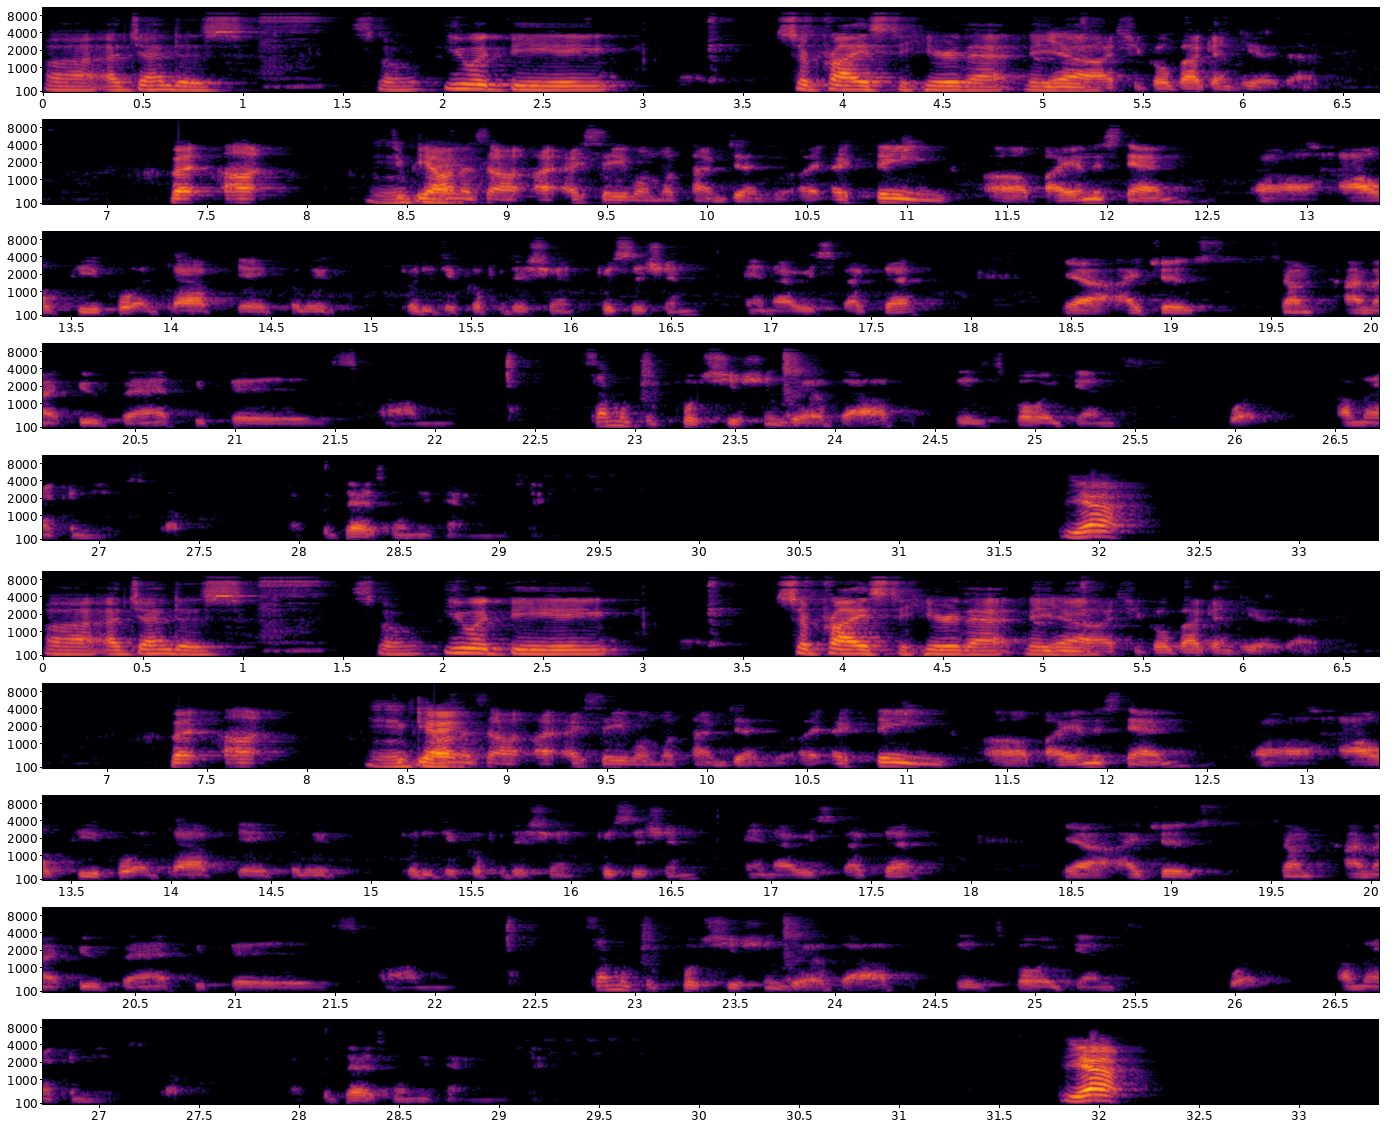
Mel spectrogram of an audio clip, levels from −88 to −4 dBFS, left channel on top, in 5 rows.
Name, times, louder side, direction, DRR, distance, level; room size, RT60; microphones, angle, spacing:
voice 1, 0.0-2.9 3.7-5.3, right 1 dB, 10° right, 1.3 m, -33 dB
voice 2, 4.9-6.4 7.3-7.8 8.4-12.4 12.7-14.8 15.2-16.6 16.9-17.7 18.5-19.2 19.6-20.7 21.0-22.1 22.8-24.3 24.6-25.4 26.0-26.1 26.5-27.0 28.2-28.7, left 3 dB, 30° left, 0.9 m, -39 dB
voice 3, 8.3-8.8 31.8-32.2, right 6 dB, 60° right, 0.8 m, -28 dB
14.0 x 13.5 x 5.9 m
head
